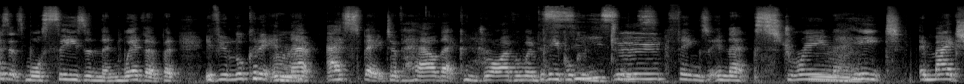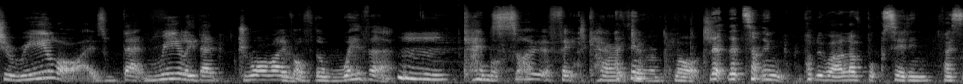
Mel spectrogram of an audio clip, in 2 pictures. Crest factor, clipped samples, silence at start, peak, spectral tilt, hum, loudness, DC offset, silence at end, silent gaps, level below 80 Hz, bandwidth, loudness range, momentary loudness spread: 18 dB; under 0.1%; 0 s; -4 dBFS; -4 dB/octave; none; -23 LUFS; under 0.1%; 0 s; none; -58 dBFS; 17.5 kHz; 2 LU; 7 LU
